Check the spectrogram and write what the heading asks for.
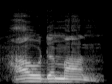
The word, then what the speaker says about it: Haldimann: In the Bernese Swiss-German dialect, where the Emmental lays in, the name Haldimann gets pronounced Haldemann, meaning, or Haldimann, meaning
